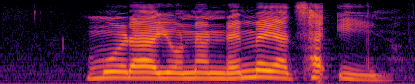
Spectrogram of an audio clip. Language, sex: Venda, female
